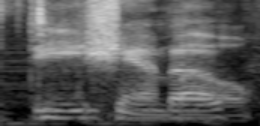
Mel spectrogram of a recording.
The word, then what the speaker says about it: DeChambeau: And I found out the other day I was saying it wrong when I said DeChambeau. – It's DeChambeau. – Just the D. Not day.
